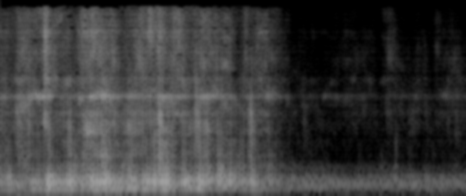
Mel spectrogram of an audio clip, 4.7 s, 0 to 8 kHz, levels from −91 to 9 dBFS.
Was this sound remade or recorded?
remade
